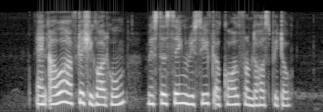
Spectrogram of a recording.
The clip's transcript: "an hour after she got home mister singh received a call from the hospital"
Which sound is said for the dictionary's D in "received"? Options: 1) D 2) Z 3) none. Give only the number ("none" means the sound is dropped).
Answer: 1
